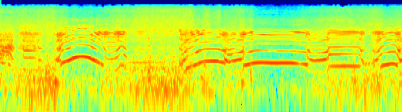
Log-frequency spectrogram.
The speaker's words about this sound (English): Well, we're still in the car wash.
